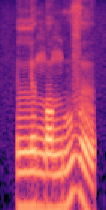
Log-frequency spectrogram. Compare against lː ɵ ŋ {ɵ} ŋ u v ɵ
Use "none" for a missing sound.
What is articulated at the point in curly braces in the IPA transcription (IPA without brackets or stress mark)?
ɔ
